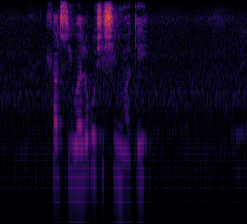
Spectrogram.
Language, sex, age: Northern Sotho, female, 27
